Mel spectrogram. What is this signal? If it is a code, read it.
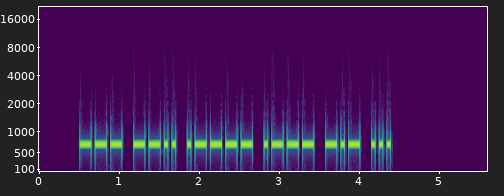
Morse code, heard as a keyed tone, about 25 wpm, 700 Hz. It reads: OZ1JKS
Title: DXCC-100 Call Signs - 6 Characters - Repeated 2x - 25wpm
